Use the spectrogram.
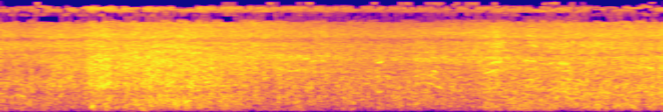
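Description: Ocean surf rolling onto a beach in Australia, a steady broad wash of breaking waves with wind buffeting the microphone, continuous and fairly loud with no voices.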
